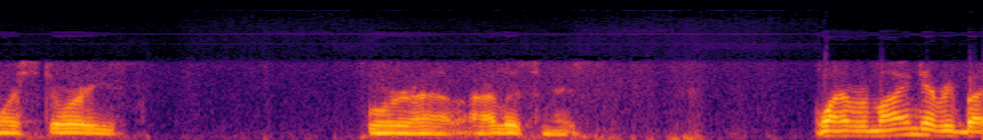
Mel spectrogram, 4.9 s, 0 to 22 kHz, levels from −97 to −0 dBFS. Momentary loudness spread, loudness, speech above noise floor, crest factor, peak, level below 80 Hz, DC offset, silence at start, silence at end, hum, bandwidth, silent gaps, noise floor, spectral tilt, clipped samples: 10 LU; -19 LUFS; 40 dB; 18 dB; -2 dBFS; -50 dBFS; under 0.1%; 0 s; 0 s; none; 8.2 kHz; none; -58 dBFS; -9.5 dB/octave; under 0.1%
